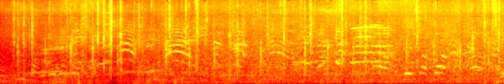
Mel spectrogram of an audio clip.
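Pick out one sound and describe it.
Bicycle pedals and gears click sharply as a pack of cyclists sets off.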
